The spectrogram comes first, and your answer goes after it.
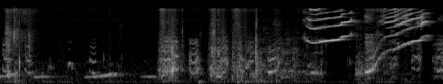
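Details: Pet guinea pigs, Elli among them, getting excited as vegetable time nears around 10 a.m.: high rising whistled squeals in the second half, after softer chirps and a woman's voice in the background.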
